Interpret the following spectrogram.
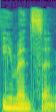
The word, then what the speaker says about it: Evenson: spelled strangely, but it's Evenson.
